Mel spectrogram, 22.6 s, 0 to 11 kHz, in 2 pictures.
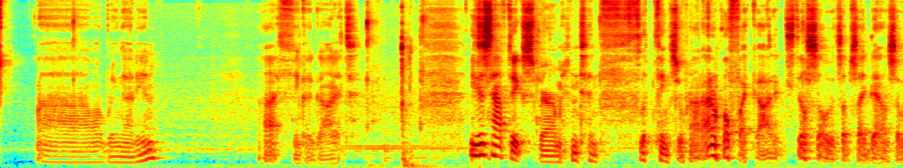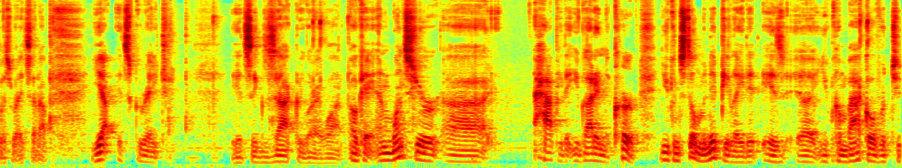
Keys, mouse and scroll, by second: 1.0-2.8 drag, 5.2 a, 5.4 middle click, 15.3-17.1 drag, 22.1-22.5 drag.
